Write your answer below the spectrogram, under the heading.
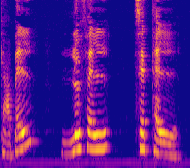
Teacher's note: o L, ele não faz som de U, ele faz som de L. · Term: L correto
